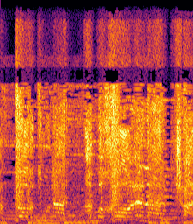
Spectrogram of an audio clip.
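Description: Hip-hop track: a man rapping in Persian over a beat with deep bass.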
